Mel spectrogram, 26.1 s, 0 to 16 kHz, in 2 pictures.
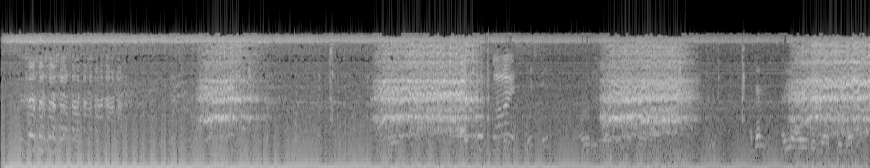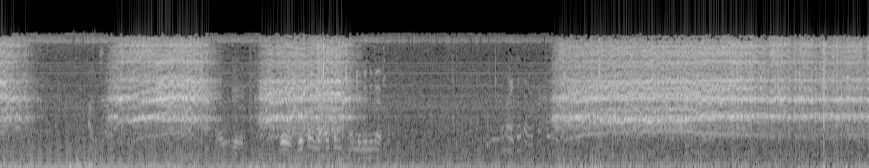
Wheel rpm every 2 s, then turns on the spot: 0, 20, 30, 90, 40, 40, 90, 80, 80, 20, 40, 160, 160.
10-12 18-20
